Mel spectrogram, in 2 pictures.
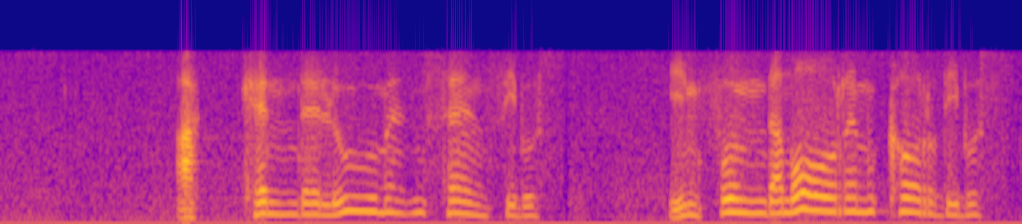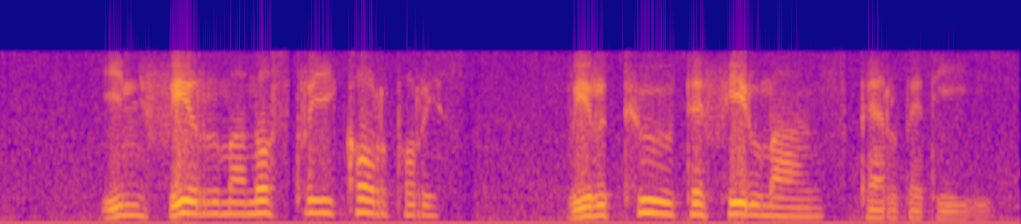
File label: Veni recitatio, latin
